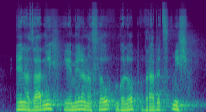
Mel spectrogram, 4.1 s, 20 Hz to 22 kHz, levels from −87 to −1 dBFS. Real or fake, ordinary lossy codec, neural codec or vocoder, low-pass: fake; Opus, 16 kbps; codec, 44.1 kHz, 7.8 kbps, Pupu-Codec; 19.8 kHz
